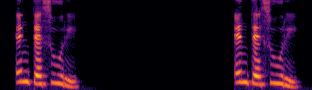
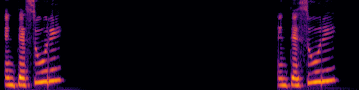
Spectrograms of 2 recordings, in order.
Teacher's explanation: To make this sentence a question, simply use a rising intonation.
